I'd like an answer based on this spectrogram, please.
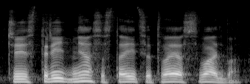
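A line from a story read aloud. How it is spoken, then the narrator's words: Plain. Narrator (Russian): ответил Мадхава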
